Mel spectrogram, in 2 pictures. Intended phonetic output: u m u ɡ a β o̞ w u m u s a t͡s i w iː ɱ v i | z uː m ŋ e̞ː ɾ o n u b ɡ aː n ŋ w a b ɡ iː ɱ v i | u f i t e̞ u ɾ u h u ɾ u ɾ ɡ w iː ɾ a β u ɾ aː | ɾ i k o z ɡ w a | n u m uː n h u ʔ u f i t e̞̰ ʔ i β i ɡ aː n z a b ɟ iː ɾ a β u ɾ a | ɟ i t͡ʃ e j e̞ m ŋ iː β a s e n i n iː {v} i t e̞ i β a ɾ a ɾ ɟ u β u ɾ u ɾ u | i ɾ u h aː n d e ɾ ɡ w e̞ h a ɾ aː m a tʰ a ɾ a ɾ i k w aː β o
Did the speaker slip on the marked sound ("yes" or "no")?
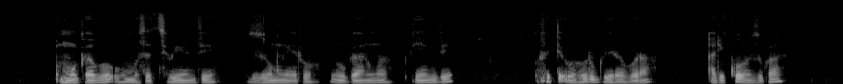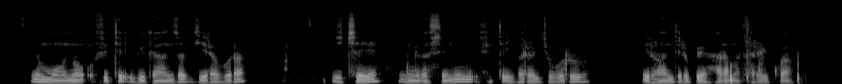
yes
